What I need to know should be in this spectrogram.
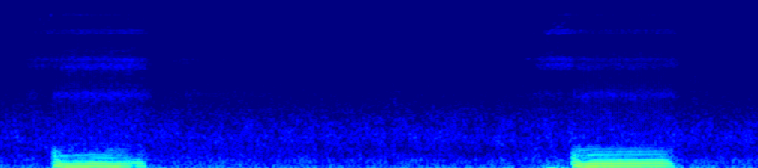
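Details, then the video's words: Snoring French bulldog: two loud buzzy snores about three and a half seconds apart, each lasting under a second, with low breathing noise between them indoors. "프렌치불독 강아지 코골이 French bulldog snoring"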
